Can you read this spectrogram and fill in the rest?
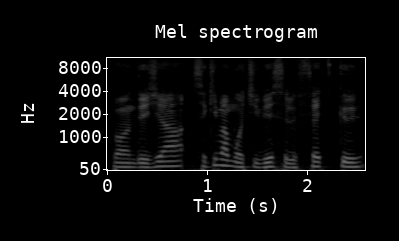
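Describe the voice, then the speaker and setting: Bright-voiced young student explaining. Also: male voice, mid-range voice, fairly even intonation, normal speed. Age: young adult. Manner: earnest, explains step by step with restarts. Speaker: guest, student and app developer. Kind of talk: radio interview.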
